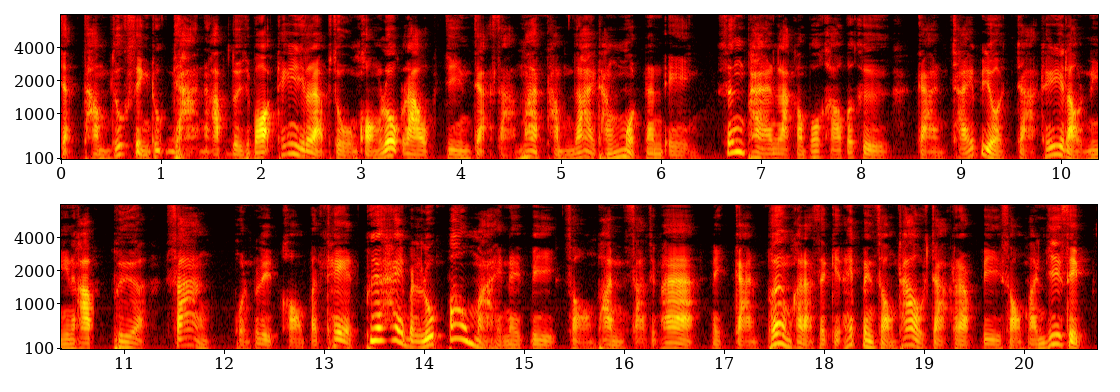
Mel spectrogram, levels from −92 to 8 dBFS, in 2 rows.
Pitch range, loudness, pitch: 85-120 Hz, -26 LUFS, 95 Hz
